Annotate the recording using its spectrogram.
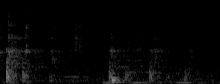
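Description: Faint eating sounds: a few soft clicks and scrapes of a spoon against a plate as rice and stew are scooped up, the clearest about a second in.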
